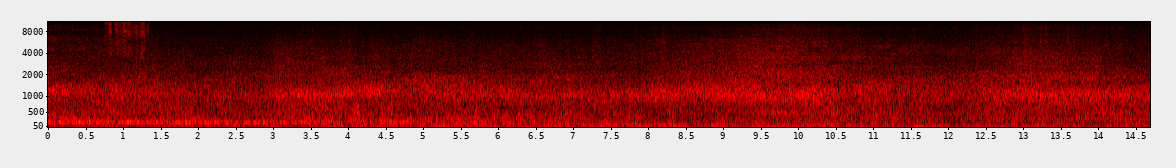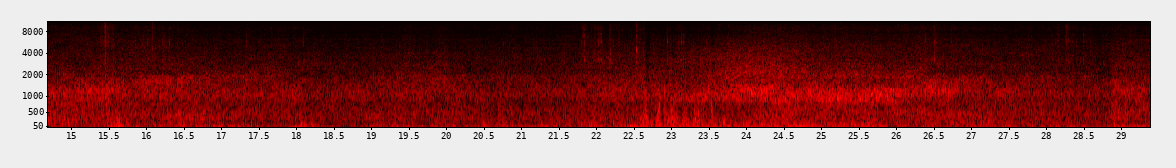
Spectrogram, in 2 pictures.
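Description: Road traffic running steadily on a busy road alongside, with several cars swelling past and fading, under a low rumble of wind on a moving bicycle's microphone.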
